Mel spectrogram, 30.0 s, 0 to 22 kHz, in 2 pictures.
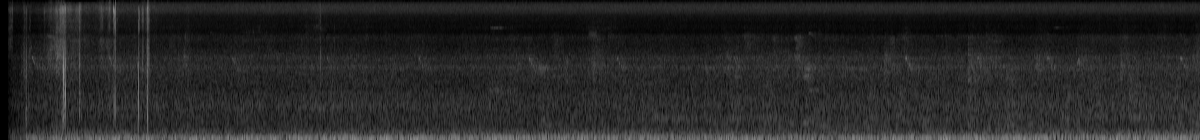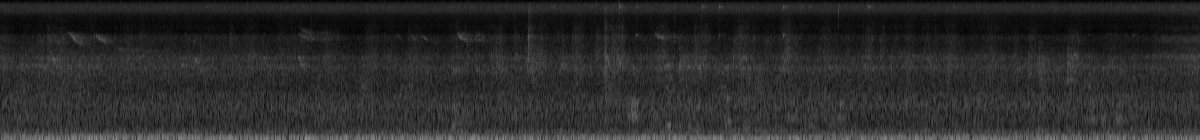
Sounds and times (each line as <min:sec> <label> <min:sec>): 0:00.2 birds singing 0:30.0
0:08.1 people talking 0:15.4
0:20.0 people talking 0:22.1
0:22.8 people talking 0:26.2
0:28.0 people talking 0:29.4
